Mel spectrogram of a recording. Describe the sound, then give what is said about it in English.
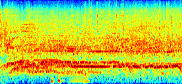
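A crowd in the Vista Lounge claps loudly and steadily for a few seconds to vote for building a fort out of cake, a dense wash of applause with no pauses, a faint tone and murmur riding underneath. “By your applause, how many of you would build a fort out of cake?”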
